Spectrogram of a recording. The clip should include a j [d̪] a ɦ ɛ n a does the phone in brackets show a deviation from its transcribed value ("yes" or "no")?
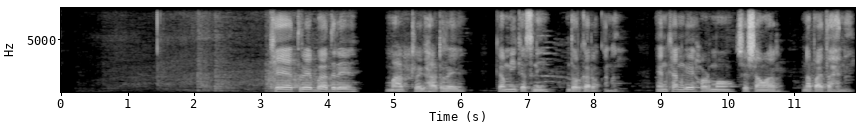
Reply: yes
